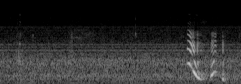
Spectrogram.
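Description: A baby's short vocal squeal near the end, sliding quickly down in pitch, after a stretch of quiet room noise.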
